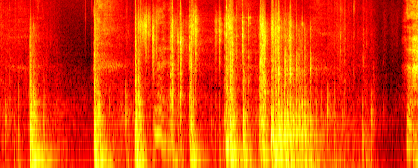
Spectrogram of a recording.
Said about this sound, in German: Vorsicht! Ich breche die Tür auf. Geht etwas zur Seite.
